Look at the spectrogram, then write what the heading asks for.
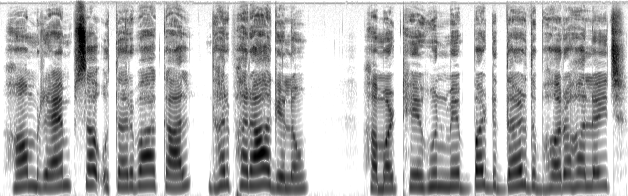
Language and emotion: Maithili, sad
